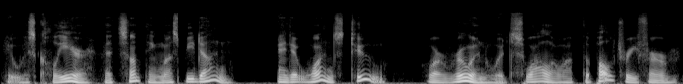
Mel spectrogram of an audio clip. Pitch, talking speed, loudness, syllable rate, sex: 115 Hz, 175 wpm, -19 LUFS, 4.2 syllables/s, male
